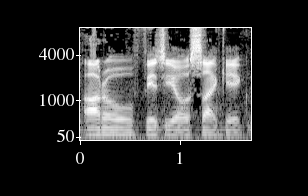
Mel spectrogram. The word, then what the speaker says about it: Autophysiopsychic: You came up your collective, the Auto Physio Psychic Millennium Yes.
